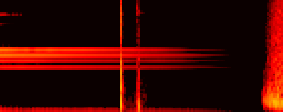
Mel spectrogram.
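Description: Animated subscribe-button sound effects: bright chime tones ringing and fading away, with two quick clicks about a second in.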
